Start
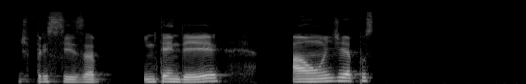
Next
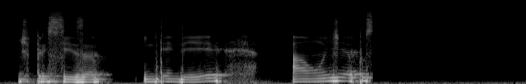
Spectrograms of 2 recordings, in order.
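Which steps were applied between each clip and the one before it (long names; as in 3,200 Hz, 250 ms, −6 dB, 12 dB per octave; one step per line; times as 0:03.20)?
RIAA equalisation playback
compressor whose output falls as the input rises −25 dBFS, ratio −0.5
level +2 dB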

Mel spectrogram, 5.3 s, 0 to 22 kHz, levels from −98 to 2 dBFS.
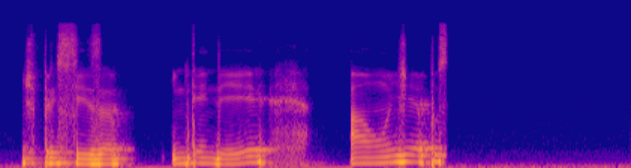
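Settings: no processing that can be heard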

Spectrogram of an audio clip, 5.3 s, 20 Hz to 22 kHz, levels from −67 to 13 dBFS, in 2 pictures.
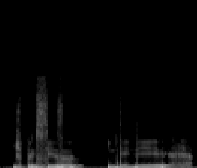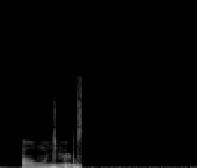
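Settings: notch filter 5,400 Hz, Q 16
level +4 dB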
